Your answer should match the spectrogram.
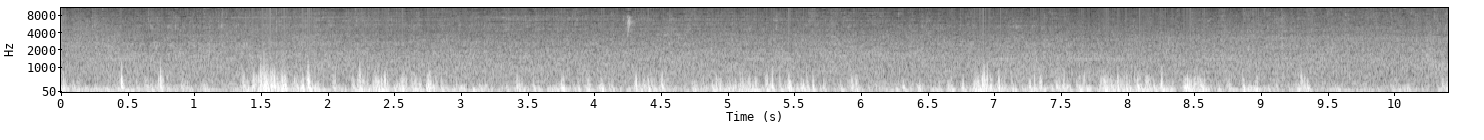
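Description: Wind buffeting the microphone in uneven gusts: a low rumble that keeps rising and falling.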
